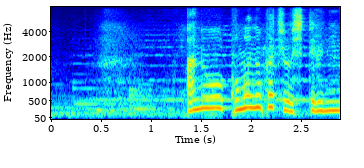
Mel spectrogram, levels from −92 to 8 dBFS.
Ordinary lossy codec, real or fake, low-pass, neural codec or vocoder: none; fake; none; codec, 16 kHz, 6 kbps, DAC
